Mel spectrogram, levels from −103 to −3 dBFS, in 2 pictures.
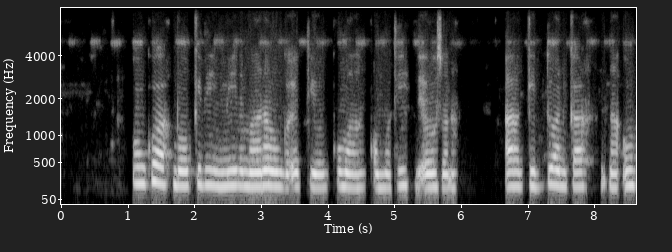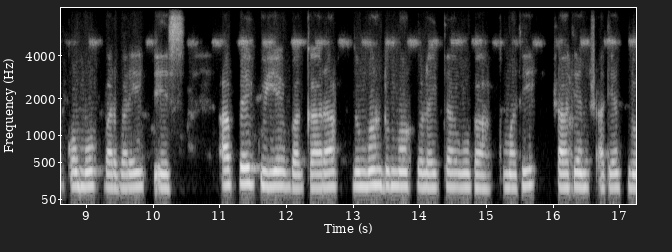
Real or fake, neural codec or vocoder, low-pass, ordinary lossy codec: fake; vocoder, 44.1 kHz, 80 mel bands, Vocos; 7.2 kHz; Opus, 16 kbps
